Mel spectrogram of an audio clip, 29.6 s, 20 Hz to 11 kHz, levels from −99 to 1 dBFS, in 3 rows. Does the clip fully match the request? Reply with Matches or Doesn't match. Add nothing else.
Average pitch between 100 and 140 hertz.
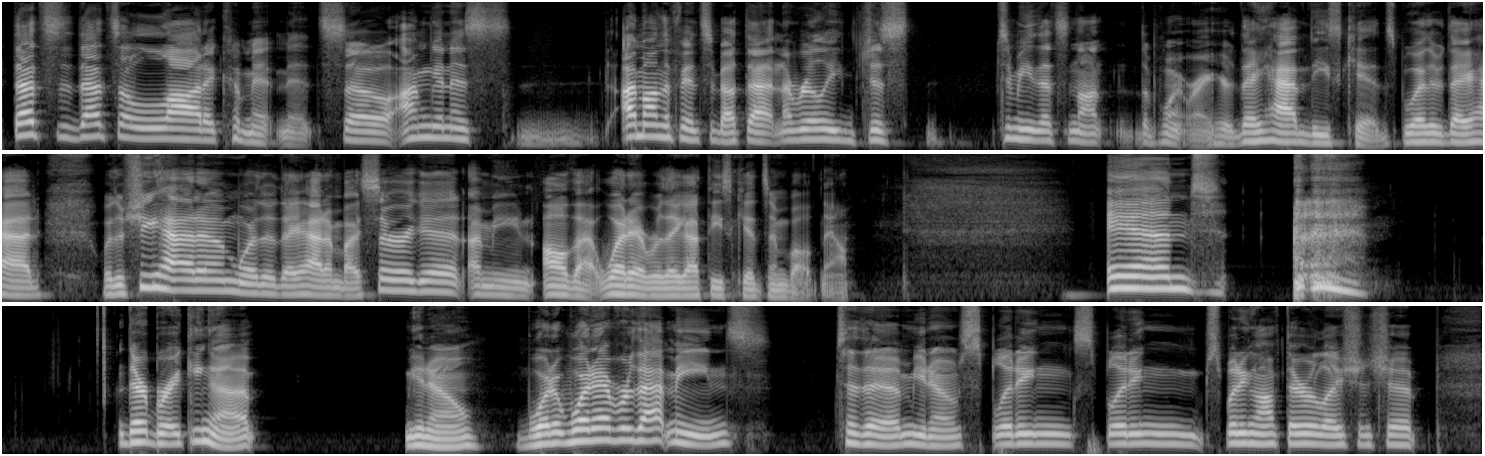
Doesn't match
